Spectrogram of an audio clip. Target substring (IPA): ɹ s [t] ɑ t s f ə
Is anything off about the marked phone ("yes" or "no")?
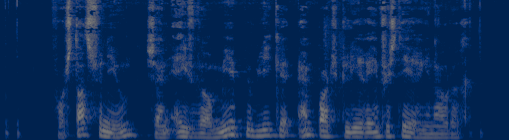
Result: no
